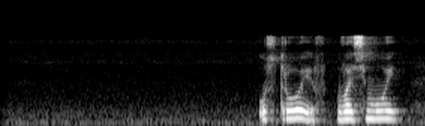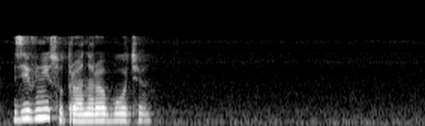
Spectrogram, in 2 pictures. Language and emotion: Russian, sad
